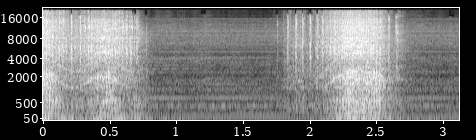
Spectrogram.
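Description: Two short, close runs of a sewing machine stitching a single hem over an overlocked or zigzagged edge, separated by a pause where a faint low hum lingers.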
